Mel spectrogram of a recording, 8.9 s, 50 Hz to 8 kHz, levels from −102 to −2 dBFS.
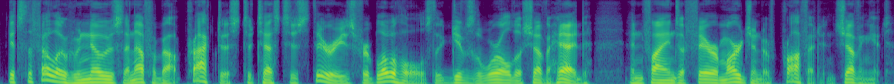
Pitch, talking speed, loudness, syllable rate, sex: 100 Hz, 215 wpm, -21 LUFS, 5.4 syllables/s, male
